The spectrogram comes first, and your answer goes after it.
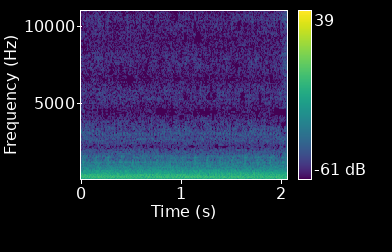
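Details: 2003 Ford Focus petrol engine, after fixing cylinder 2 misfire (code P0302): steady, even low idle hum with no stumble or missed beats; idles smoothly.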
